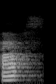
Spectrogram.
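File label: "abs", Spanish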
